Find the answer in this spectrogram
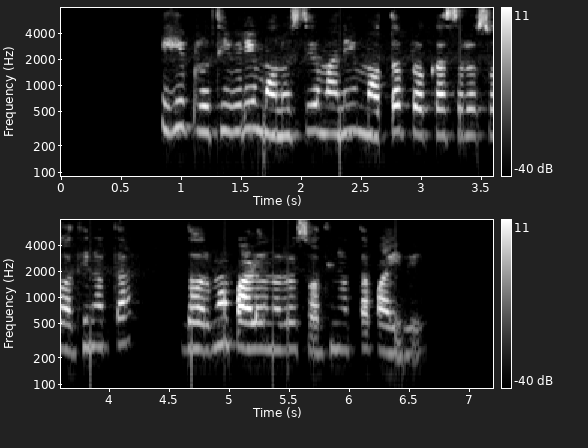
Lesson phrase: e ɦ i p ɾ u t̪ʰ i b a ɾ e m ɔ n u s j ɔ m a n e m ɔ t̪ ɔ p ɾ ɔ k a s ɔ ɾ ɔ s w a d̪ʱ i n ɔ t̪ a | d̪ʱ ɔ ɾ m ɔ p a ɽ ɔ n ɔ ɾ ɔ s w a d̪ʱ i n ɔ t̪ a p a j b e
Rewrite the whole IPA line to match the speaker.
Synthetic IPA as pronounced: e ɦ i p ɾ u t̪ʰ i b i ɾ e m ɔ n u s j ɔ m a n e m ɔ t̪ ɔ p ɾ ɔ k a s ɔ ɾ ɔ s w a d̪ʱ i n ɔ t̪ a | d̪ʱ ɔ ɾ m ɔ p a ɭ ɔ n ɔ ɾ ɔ s w a d̪ʱ i n ɔ t̪ a p a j b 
